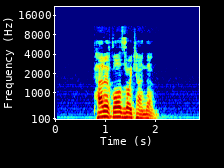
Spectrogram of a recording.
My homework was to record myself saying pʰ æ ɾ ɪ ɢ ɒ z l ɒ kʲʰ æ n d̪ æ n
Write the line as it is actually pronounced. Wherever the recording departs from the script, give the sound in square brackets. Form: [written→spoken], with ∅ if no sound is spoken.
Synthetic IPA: pʰ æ ɾ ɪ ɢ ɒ z [l→ɾ] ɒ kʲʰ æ n d̪ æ n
